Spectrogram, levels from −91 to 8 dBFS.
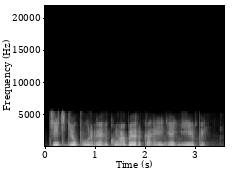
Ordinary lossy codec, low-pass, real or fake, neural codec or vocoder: none; 5.4 kHz; fake; autoencoder, 22.05 kHz, a latent of 192 numbers a frame, VITS, trained on one speaker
